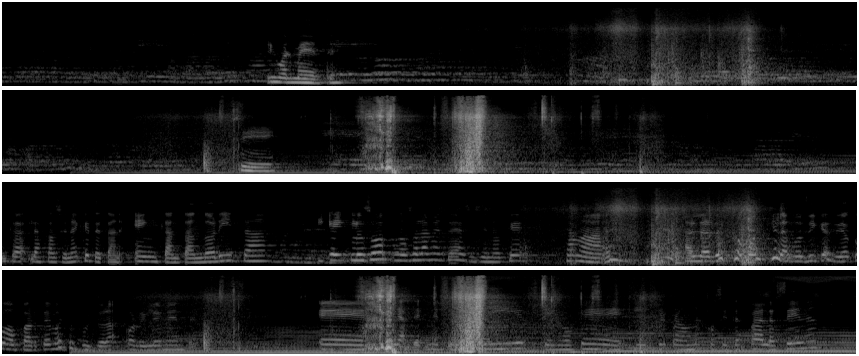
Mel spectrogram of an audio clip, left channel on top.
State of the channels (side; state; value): both; normal; correlation 0.64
